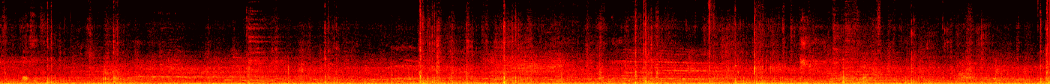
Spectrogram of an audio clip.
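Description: Tennis rally on a clay court: sharp pops of racket strings hitting the ball, spaced a second or two apart, over a steady low background, with faint voices.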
